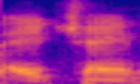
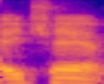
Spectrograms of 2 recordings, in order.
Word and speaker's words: Achane: Steve Campbell from Twitter asked, or De'Von Achane, I'm sorry. Correct myself. We had a corrective from Achane himself who said that's what he prefers, the pronunciation of it. So De'Von Achane and Raheem Mostert are available in my league.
